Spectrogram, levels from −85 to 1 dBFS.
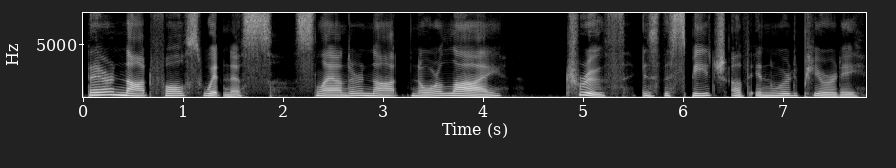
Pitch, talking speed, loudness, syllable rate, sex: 185 Hz, 115 wpm, -19 LUFS, 3.2 syllables/s, female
